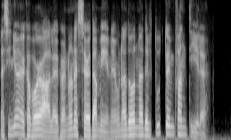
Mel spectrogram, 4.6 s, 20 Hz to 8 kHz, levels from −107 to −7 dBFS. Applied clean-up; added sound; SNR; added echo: neural diffusion model UNIVERSE++.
